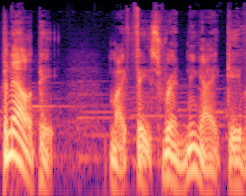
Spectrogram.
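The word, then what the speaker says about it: Penelope: you pronounce your name Penny lope why you're not pronouncing your name right uh do you realize that you're saying Penny like a pasta and lope like a dog running across field Penny it gave me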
